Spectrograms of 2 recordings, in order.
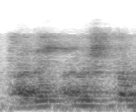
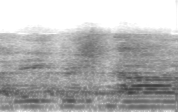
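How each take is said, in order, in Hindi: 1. नाम संयुक्त व्यंजन 'shn' पर खत्म होता है। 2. नाम के अंत में एक जुड़ा हुआ दीर्घ 'aa' स्वर है। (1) "हरे कृष्ण बोलोगे तो कान्हा जी आएंगे" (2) "कृष्णा तो कृष्णा नहीं"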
